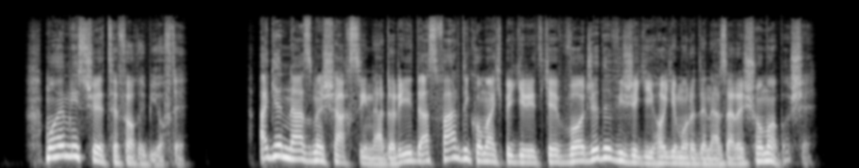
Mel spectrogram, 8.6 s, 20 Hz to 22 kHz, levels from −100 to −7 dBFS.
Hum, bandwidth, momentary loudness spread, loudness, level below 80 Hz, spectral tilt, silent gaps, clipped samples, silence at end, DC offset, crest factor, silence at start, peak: none; 16 kHz; 8 LU; -20 LUFS; -50 dBFS; -4.5 dB/octave; 1.96-2.47 s; under 0.1%; 0.5 s; under 0.1%; 18 dB; 0.3 s; -2 dBFS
